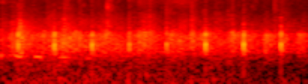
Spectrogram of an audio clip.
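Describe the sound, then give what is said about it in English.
Sparse applause from a small audience: a handful of hands clapping in a steady, fairly even rhythm of about nine sharp claps, moderately loud over a faint background hum. “I'll take those two claps.”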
